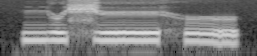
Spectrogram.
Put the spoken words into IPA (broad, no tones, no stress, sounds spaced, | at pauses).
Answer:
ɲ ə˞ ɕ eː h ə˞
